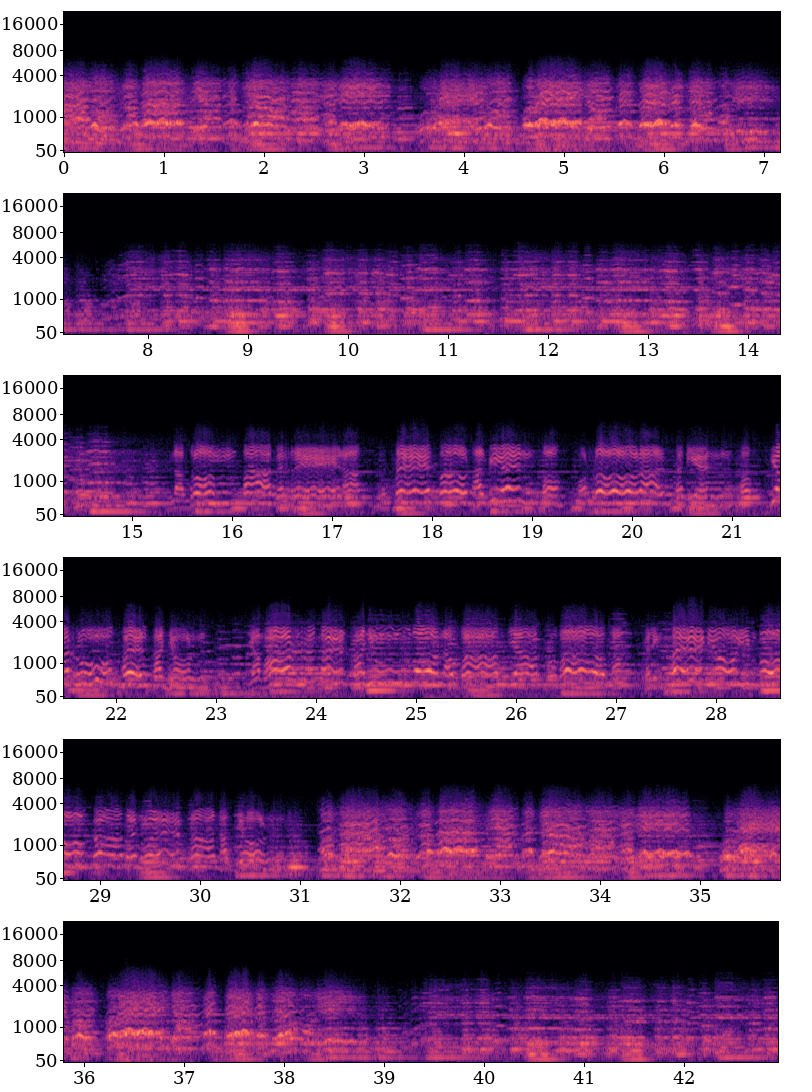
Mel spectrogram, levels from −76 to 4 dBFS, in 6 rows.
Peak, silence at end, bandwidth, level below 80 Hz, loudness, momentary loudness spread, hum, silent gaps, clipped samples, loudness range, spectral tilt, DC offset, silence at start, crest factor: -6 dBFS; 0 s; 8.4 kHz; -50 dBFS; -24 LUFS; 9 LU; none; none; under 0.1%; 5 LU; -6 dB/octave; under 0.1%; 0 s; 18 dB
